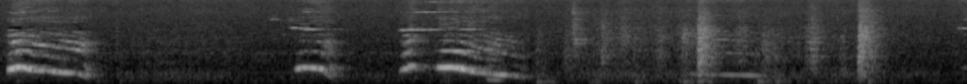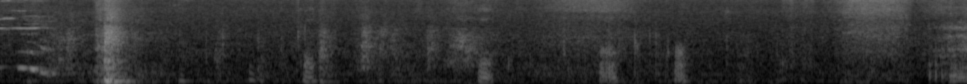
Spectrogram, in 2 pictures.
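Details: Two-week-old German Shepherd puppies in Florida, from the Vom Barron's Pride litter, give several short, high whimpers that slide downward in the first five seconds, then fade to soft rustling and faint squeaks.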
